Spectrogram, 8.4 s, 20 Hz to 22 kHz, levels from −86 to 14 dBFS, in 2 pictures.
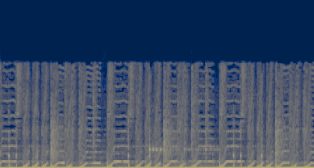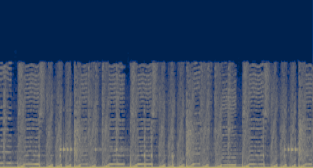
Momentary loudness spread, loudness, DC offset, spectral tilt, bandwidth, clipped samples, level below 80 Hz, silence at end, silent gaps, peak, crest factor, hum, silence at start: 1 LU; -13 LUFS; under 0.1%; -5.5 dB/octave; 14 kHz; under 0.1%; -8 dBFS; 0 s; none; 0 dBFS; 8 dB; none; 0 s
